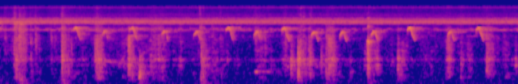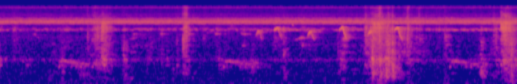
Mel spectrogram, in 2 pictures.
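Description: Small birds chirping over and over in short falling calls, about two a second for the first seven seconds, then again a little before the end, over a steady high-pitched drone. Scattered sharp clinks and scrapes of a mason's trowel working mortar and brick come in between.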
